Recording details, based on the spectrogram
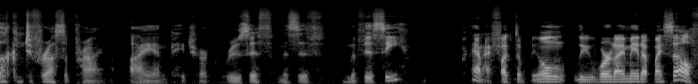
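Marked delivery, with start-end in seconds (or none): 0.0-4.0 alien patriarch character voice. Voicing a bowing patriarch welcoming the players: voicing the alien patriarch. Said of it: "he bows and goes".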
